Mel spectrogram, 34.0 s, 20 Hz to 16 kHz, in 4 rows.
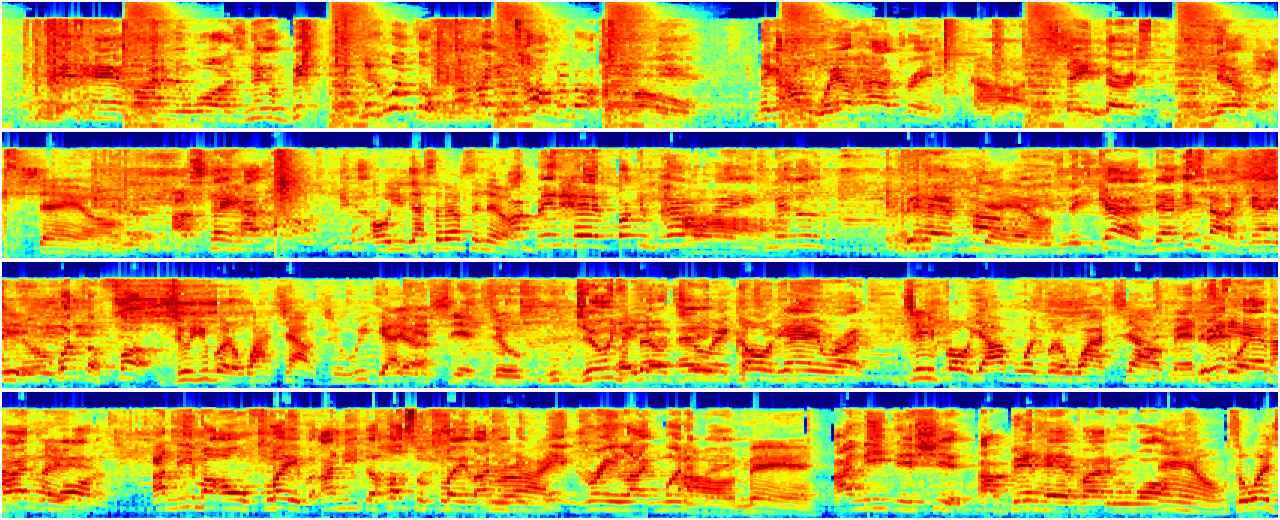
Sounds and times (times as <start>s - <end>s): Music: 0.0s - 30.2s
Speech: 0.3s - 34.0s.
